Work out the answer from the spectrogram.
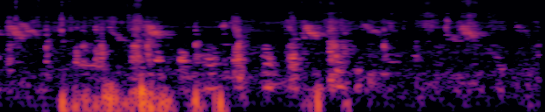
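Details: Backyard hens and rooster of Marans, Bielefelder and Araucana breeds in a feeding frenzy; low throaty clucks early on, then lighter rapid pecking clicks and scratching.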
